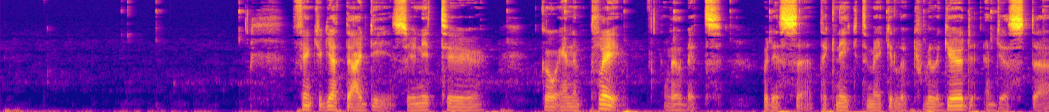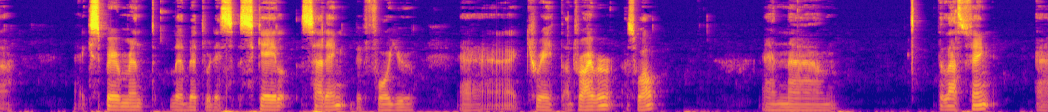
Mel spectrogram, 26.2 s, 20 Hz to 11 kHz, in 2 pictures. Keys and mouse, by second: 2.0-3.0 middle drag, 3.7 g, 6.3-7.1 shift+middle drag, 7.4 alt+a, 7.8 middle click, 9.2 middle click, 10.0-11.1 ctrl+middle drag, 11.5-12.4 shift+middle drag, 13.1-15.2 middle drag, 23.1-25.1 middle drag.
